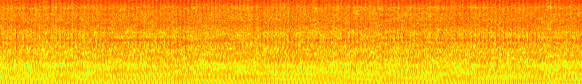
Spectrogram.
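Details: Honda mower that wouldn't start in spring after proper winter storage, with fresh gas, now repaired: steady, even single-cylinder putter at constant speed with no misses or surging; running smoothly.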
